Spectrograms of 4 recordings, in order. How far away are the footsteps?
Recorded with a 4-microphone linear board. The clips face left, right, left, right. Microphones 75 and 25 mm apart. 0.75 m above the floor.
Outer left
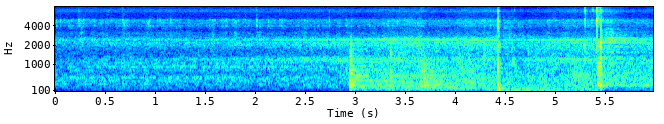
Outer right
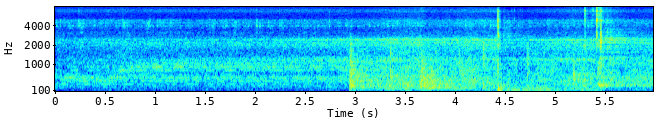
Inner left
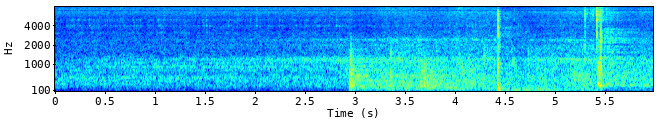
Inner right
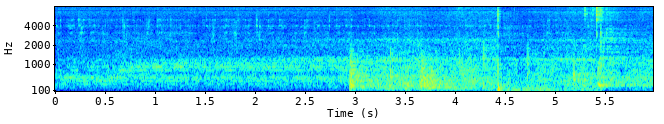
About 1.7 m.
